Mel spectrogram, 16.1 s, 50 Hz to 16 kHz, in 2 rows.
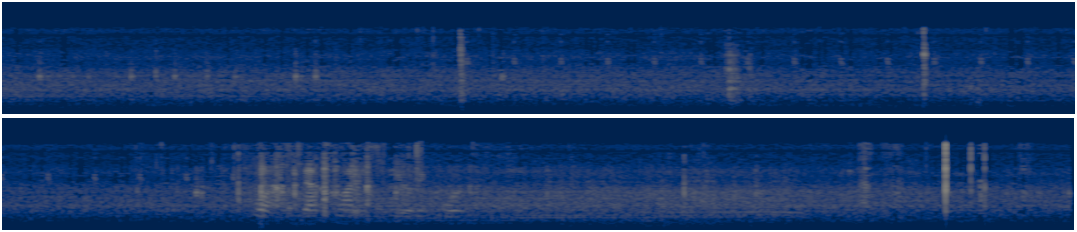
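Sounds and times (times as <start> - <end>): road noise inside a car: 0.0 - 16.0
light ticks: 0.2 - 12.3.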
